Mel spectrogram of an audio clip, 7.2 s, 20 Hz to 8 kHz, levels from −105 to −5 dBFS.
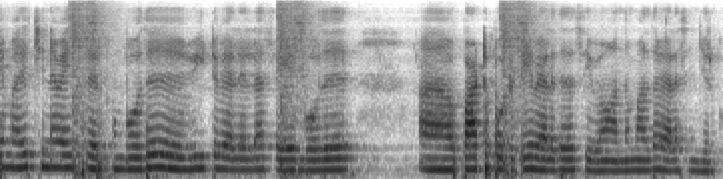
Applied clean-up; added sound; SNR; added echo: none; Explosion; 18 dB; reverberation time 0.5 s.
